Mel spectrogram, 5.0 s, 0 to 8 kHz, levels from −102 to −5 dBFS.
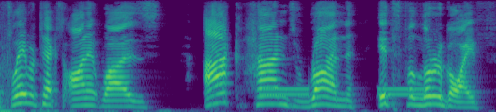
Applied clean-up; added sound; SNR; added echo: classical method log-MMSE.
